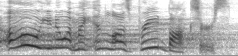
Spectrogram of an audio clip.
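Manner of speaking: high, loud burst of delight; excited. Retold or imitated. To the pastor, the caregiver exclaims with high, loud delight.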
